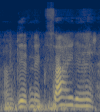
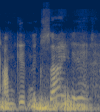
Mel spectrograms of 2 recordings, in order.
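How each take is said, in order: First: Excited again. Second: Getting excited. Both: Real, not acted.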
